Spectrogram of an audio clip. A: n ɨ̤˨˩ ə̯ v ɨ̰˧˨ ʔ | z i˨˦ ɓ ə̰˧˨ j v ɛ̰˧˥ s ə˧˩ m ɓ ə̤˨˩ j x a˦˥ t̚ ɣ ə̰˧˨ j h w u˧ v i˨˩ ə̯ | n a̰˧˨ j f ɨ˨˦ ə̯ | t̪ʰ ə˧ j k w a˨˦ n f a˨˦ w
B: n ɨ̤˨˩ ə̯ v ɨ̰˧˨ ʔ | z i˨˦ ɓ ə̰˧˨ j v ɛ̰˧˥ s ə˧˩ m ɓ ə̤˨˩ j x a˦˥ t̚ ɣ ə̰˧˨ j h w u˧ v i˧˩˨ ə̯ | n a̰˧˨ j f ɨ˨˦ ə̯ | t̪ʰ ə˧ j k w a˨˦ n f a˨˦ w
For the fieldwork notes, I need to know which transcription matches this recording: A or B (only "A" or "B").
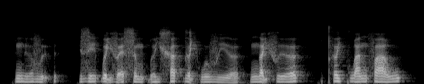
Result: B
